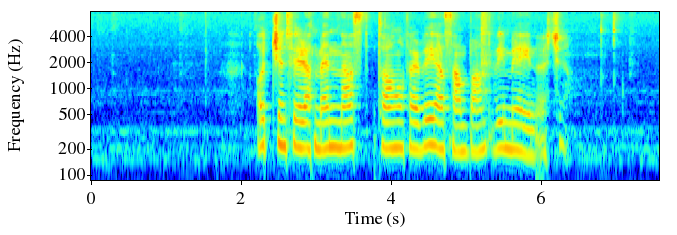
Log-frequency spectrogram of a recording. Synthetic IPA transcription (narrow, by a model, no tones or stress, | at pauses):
ɔd͡ʒɪnfɪːɹat̪mɛnnast̪t̪ʰːɑːhʊnfɛːɹʋɪːaʋsamband̪ʋiːmeːjɪnœ̰t͡ʃə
